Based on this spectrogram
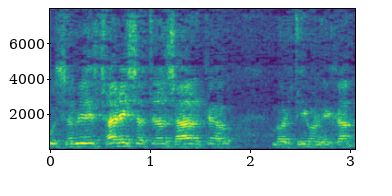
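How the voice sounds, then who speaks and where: Fairly high in pitch and fairly even in intonation, a man's voice comes through noticeable background noise. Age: 80s+. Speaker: retired army captain, war veteran. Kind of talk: interview answer.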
